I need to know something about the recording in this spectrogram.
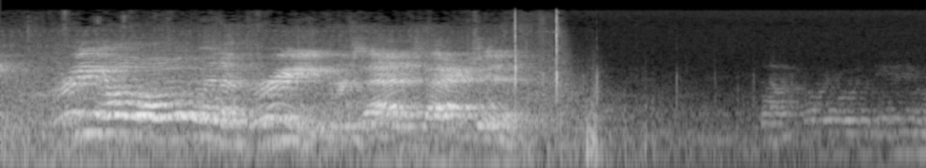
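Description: A man talking over a public-address system for about four seconds, cut off by a couple of sharp clicks, then fainter speech.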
